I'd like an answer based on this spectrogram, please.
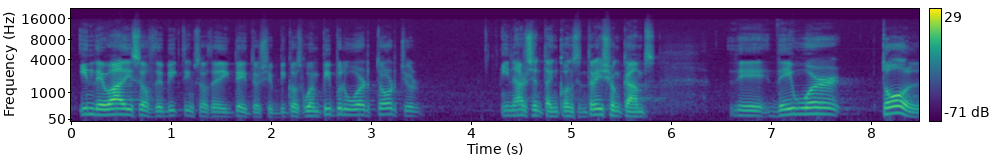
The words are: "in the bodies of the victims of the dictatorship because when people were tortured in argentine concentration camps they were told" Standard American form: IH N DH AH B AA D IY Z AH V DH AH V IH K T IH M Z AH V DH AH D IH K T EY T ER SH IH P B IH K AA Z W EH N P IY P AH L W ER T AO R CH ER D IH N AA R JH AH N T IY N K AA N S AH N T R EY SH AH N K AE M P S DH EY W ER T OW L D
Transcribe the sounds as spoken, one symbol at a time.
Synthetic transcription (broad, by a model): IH N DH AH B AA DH IY S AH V DH AH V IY K T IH M S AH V DH AH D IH K T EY T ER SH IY P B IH K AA S W EH N P IY P AH L W ER T AO R CH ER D IH N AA R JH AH N T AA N K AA N S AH N T R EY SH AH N K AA M P S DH EY W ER T OW L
